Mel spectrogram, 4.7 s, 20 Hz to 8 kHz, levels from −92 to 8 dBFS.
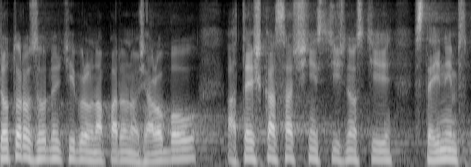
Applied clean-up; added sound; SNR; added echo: none; none; none; none.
